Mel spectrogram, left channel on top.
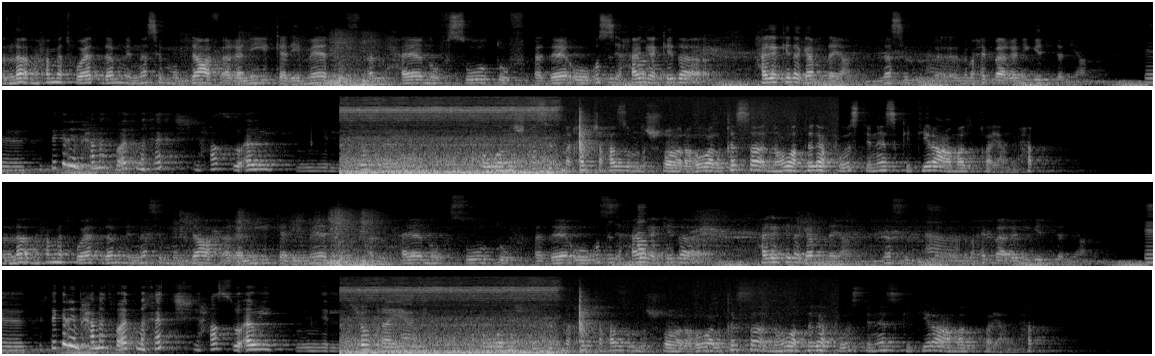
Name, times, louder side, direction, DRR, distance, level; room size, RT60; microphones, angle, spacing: voice 1, 0.0-10.8 16.2-21.8, left 3 dB, 80° left, 8 dB, 1.4 m, -29 dB
Wind, 1.1-10.6, right 1 dB, 35° right, 2.0 m, -37 dB
sound 1, 5.4-12.8, equal, 40° left, 1.9 m, -38 dB
voice 2, 6.1-6.5 9.2-9.6 11.4-11.7 12.1-15.8, right 4 dB, 70° right, 10 dB, 0.8 m, -29 dB
sound 2, 14.9-19.9, left 1 dB, 10° left, 0.5 m, -27 dB
22.5 x 13.0 x 4.1 m, 1.1 s
head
